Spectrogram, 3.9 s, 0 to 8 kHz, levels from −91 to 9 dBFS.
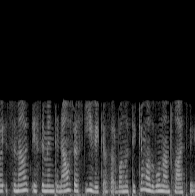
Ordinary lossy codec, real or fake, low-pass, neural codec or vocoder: AAC, 16 kbps; real; 7.2 kHz; none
